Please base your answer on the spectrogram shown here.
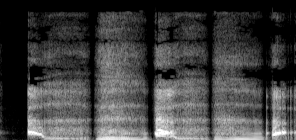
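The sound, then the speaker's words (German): A boy groans and pants in quick, strained bursts, about five loud breaths alternating between low moans and sharp gasps, with no talking. “Er stöhnt wie ein Tier. Er atmet in jagender Hast und keucht auf eine noch nie dagewesene Art.”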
